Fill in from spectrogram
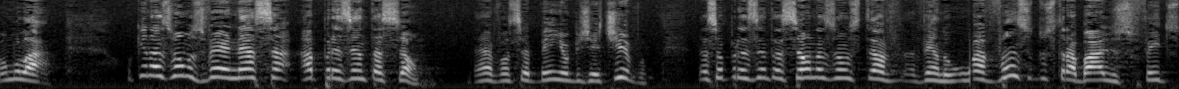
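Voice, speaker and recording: Animated in tone, a man speaks at a moderate pace with lively intonation in a São Paulo interior accent. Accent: Campinas accent, noticeable to local audience. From Brazil, Campinas, interior of São Paulo. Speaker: tourism development consultant. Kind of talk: public presentation. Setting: auditorium with audience.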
